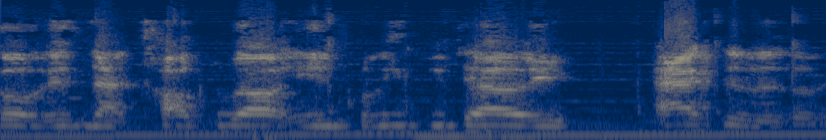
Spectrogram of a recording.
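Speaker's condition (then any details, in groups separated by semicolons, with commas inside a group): Cerebral palsy; no ambulance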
